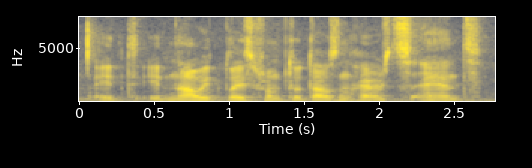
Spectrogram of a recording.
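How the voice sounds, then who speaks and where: A man's voice: mid-range voice, normal speed, slight background noise. A man gives an unscripted spoken review of audio equipment, speaking hesitantly and often searching for his words. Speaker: audio reviewer giving listening impressions.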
